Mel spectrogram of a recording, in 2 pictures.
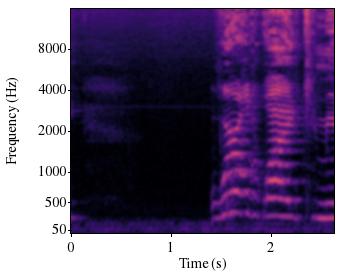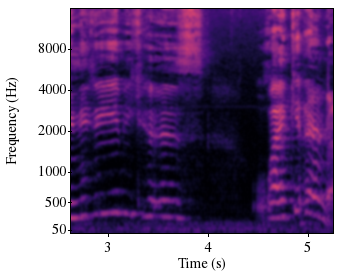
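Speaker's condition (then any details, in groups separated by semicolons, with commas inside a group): Cerebral palsy; can speak for self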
